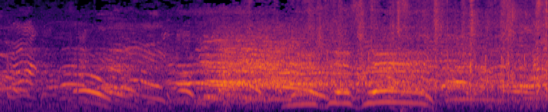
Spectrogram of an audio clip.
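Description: Players shout and cheer excitedly across an open field.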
